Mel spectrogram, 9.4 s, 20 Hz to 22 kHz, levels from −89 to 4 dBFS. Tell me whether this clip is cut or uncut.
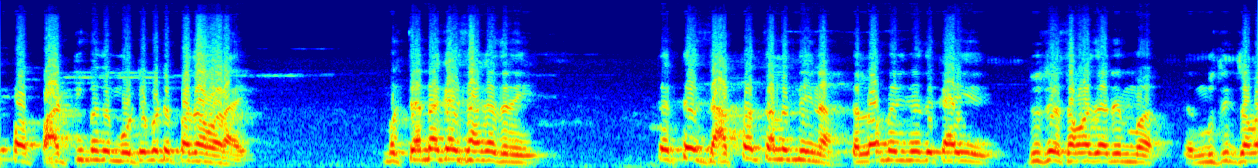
uncut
